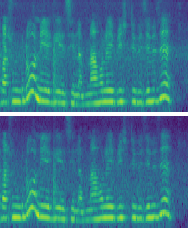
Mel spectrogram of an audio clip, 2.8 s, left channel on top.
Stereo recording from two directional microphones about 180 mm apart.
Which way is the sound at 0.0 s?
Centre (ahead or behind).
